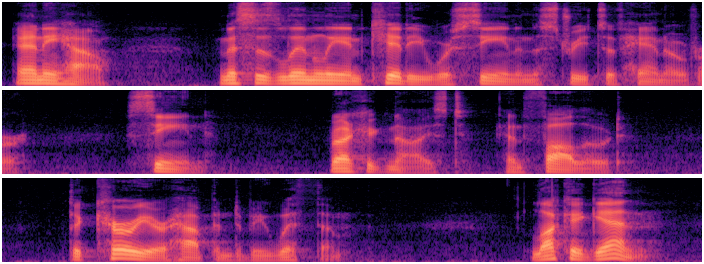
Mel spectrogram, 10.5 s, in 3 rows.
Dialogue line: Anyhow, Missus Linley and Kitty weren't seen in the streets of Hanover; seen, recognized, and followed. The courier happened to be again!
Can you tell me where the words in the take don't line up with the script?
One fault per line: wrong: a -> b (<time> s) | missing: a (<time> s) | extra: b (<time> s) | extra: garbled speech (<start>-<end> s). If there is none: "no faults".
wrong: weren't -> were (2.1 s)
extra: with them luck (8.3 s)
